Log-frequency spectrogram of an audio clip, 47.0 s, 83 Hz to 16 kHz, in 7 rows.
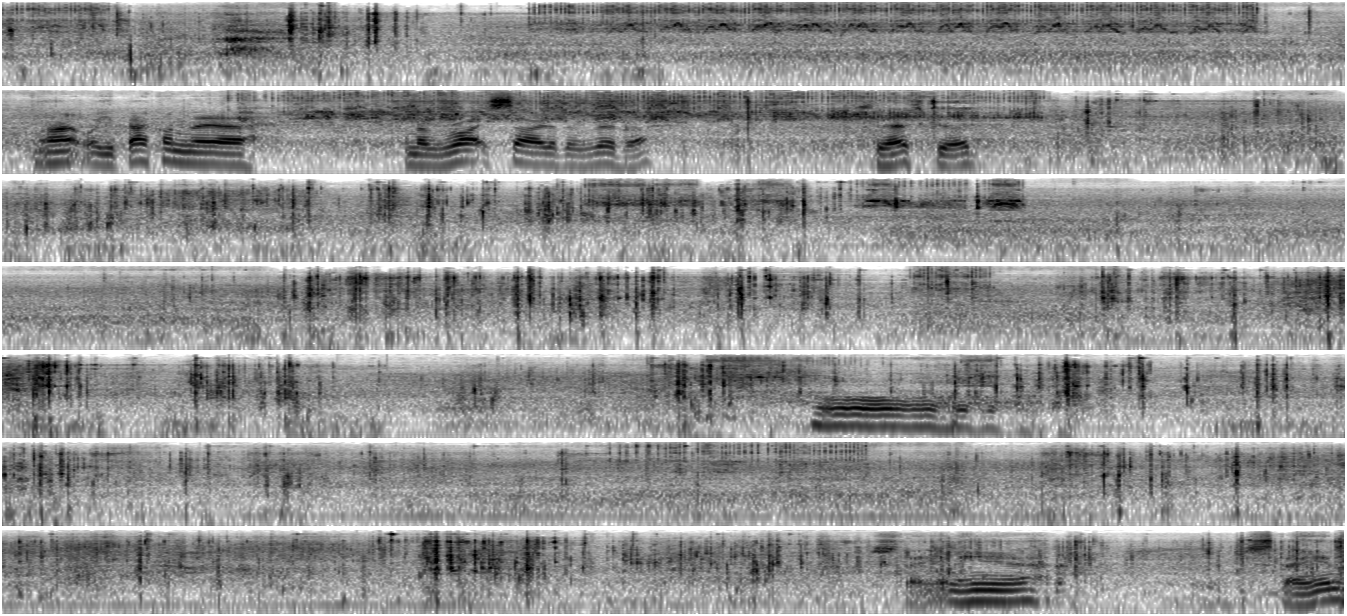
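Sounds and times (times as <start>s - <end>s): fly reel ratchet clicking: 0.0s - 0.7s, 2.6s - 6.6s, 7.9s - 12.4s, 16.3s - 18.6s, 23.1s - 26.2s, 36.4s - 38.1s
wind on microphone: 0.0s - 6.9s, 8.0s - 24.0s, 24.7s - 45.3s
footsteps on river stones: 31.6s - 47.0s.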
